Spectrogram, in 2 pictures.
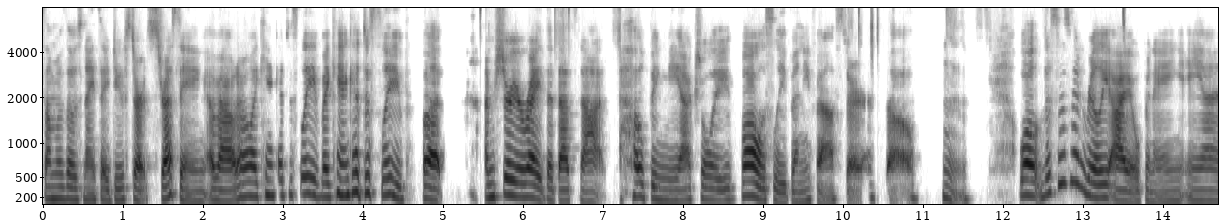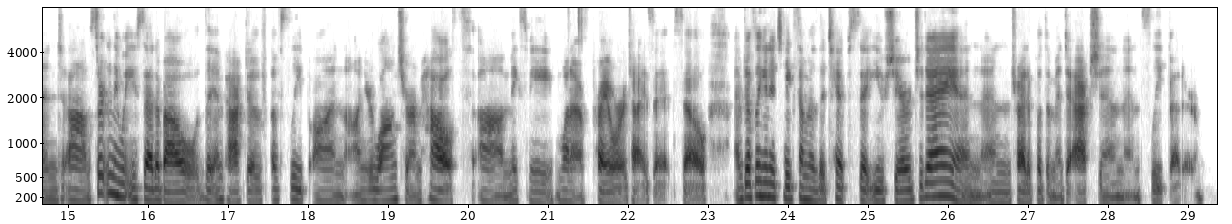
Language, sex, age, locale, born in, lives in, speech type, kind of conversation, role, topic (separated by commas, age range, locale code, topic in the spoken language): English, female, 40-44, en-US, United States, United States, read, expert-assistant, asker, Why is it important to get enough sleep each night?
